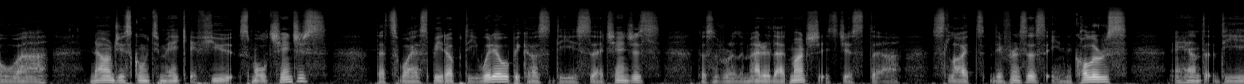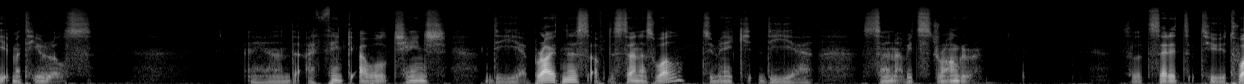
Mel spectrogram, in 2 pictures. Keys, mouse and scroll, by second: 1.0 click, 2.2 click, 2.6 shift+z, 4.6 shift+z, 5.0 s, 5.8 s, 6.9 shift+z, 9.3-10.4 drag, 17.2-17.9 drag, 21.3 drag, 22.0 shift+z, 24.7 drag.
